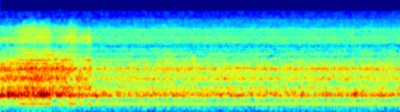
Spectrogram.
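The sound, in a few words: dryer drying an art journal page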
